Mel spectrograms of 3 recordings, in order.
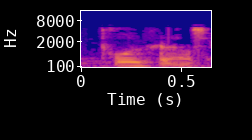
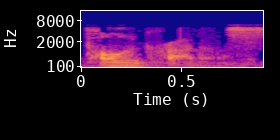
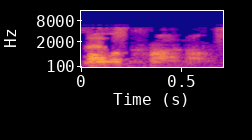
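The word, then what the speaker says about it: Polukranos: Uh, there's Polarronos. Actually, I learned how that car is actually pronounced. Okay. It's Polar Chronos. Okay, that's that sounds more Greek. It is. Yeah, that's Polocronos.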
